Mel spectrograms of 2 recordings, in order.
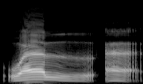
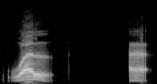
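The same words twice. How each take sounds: First: The l sound has a medium length. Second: The l sound is cut off abruptly. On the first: The speaker calls it right. "di antara keduanya" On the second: The speaker calls it wrong.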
